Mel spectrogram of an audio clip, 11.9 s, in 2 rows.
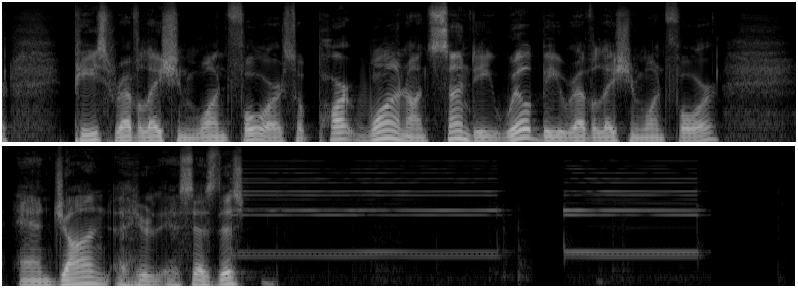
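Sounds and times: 
speech: 0.0s - 8.1s
phone alert tone: 7.8s - 11.2s.

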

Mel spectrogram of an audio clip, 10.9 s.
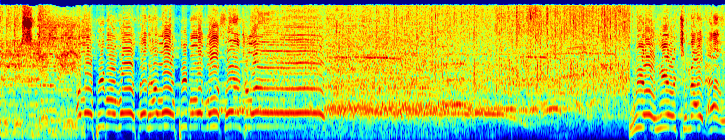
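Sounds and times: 
speech: 0.4s - 1.7s, 9.4s - 10.8s
live theater audience cheering and applauding at Largo in Los Angeles: 2.5s - 10.8s
person whooping: 2.6s - 9.0s.

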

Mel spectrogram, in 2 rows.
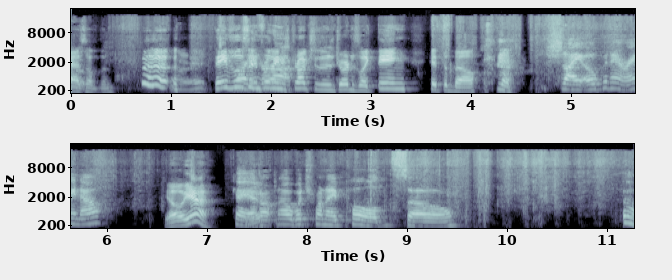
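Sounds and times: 
tissue paper crinkling and rustling in a gift bag: 0.0s - 2.4s, 3.6s - 6.6s, 8.4s - 11.2s
speech: 0.0s - 10.1s.

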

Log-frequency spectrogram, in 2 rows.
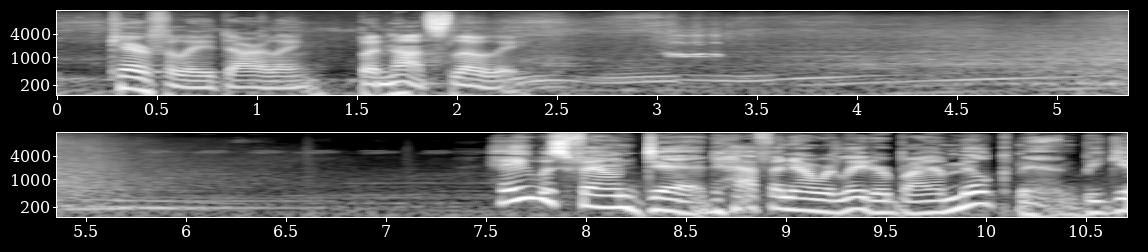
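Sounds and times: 
car tires squealing: 0.0s - 7.4s
car engine revving as the vehicle pulls away: 0.0s - 7.7s
speech: 0.3s - 2.7s, 7.6s - 10.6s.

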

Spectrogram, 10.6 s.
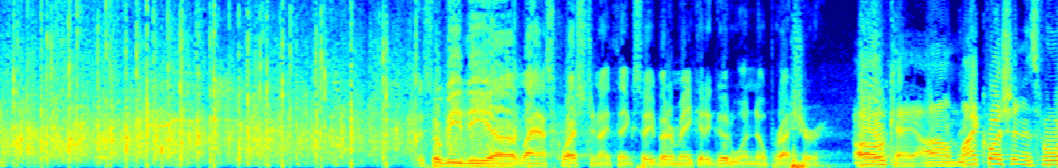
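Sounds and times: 
audience applause: 0.0s - 5.6s
speech: 4.2s - 10.5s.

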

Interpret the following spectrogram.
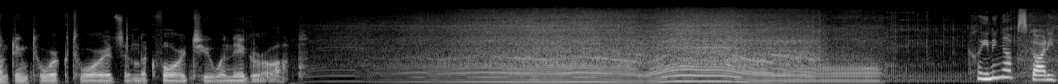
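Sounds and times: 
speech: 0.0s - 3.1s, 9.8s - 10.5s
chainsaw bucking felled trees: 3.1s - 10.5s.

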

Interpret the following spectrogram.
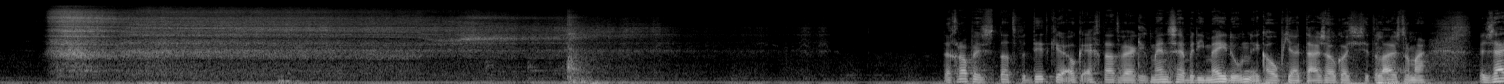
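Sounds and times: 
several people exhaling together: 0.4s - 8.4s
speech: 9.5s - 15.0s.

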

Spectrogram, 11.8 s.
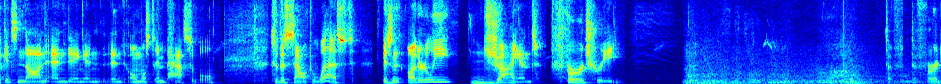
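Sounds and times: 
speech: 0.0s - 7.8s, 8.5s - 8.8s, 11.1s - 11.7s
thunder from a thunderstorm: 8.6s - 11.7s.

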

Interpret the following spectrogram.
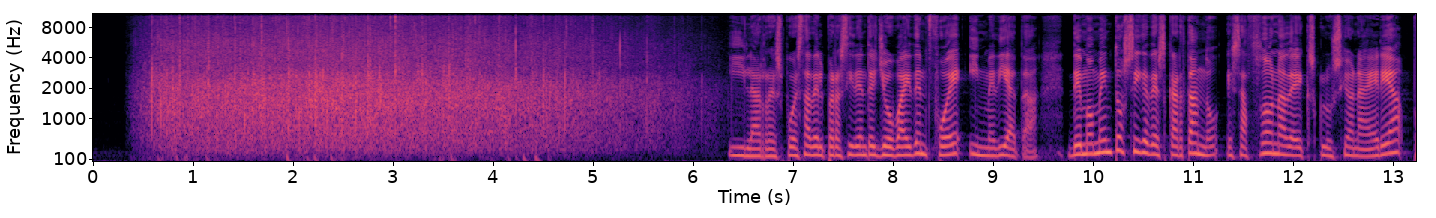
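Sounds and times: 
standing ovation from congress members: 0.4s - 6.4s
speech: 6.4s - 13.2s.

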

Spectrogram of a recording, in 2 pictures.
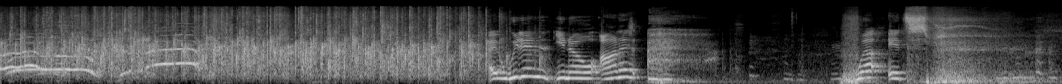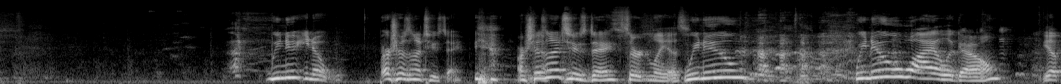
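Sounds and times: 
audience applauding comics at a live comedy show: 0.0s - 5.1s
speech: 4.9s - 6.5s, 8.6s - 9.7s, 13.4s - 21.2s
laughter: 7.4s - 8.2s, 9.8s - 10.9s, 17.9s - 19.7s.

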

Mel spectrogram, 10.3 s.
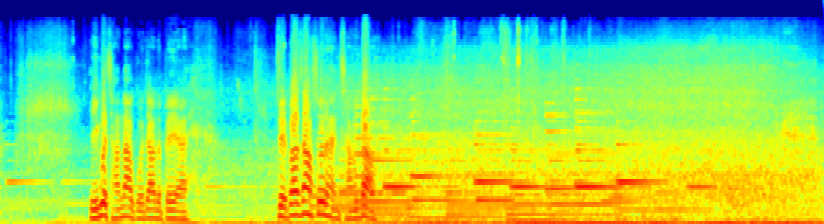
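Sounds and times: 
subway train arriving: 0.0s - 10.2s
speech: 1.1s - 2.5s, 3.5s - 5.1s.

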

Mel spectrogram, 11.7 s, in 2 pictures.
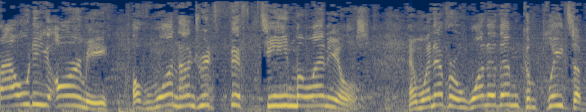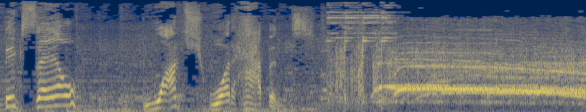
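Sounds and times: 
speech: 0.0s - 10.2s
boxing bell ringing: 9.1s - 9.8s
crowd of sales staff cheering and shouting: 9.1s - 11.7s.

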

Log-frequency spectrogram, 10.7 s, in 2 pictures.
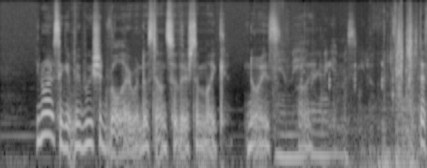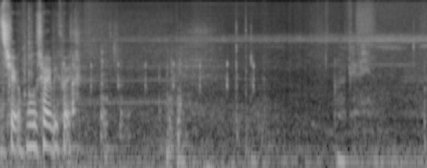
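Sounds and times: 
speech: 0.4s - 6.9s
crickets chirping at night: 3.8s - 10.6s.

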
